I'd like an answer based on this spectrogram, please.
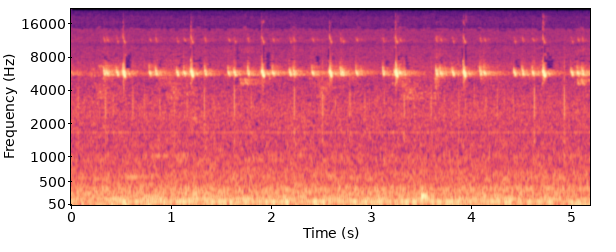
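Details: Crickets sounding a high, even trill punctuated by louder sharp chirps about every 0.7 seconds, with muted low background hum throughout.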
